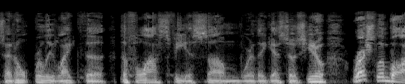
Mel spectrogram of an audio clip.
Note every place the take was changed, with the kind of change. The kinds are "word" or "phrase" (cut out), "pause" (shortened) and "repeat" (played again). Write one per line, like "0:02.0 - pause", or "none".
0:01.1 - pause
0:02.7 - phrase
